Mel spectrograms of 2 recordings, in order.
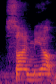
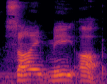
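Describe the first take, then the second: First: High and eager; excited. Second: Slow, deliberate repeat; slow and drawn out. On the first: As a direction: blurt it out eagerly. Excited about dream stable. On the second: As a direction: stretch each word out slowly. Repeats, savoring the idea. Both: Real, not acted.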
